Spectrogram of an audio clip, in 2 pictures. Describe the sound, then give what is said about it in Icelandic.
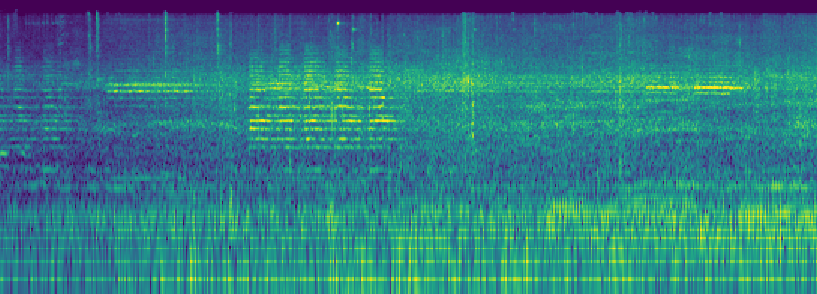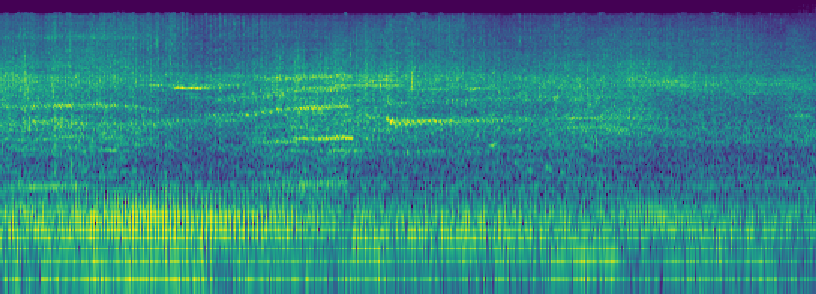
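Dense street traffic in the city of Varanasi (formerly Benares), India, rumbles steadily with engine noise and motorbikes. Several horns honk in short overlapping bursts early on, with more scattered honks later over the constant din. The sound comes from a short video work in a photography exhibition. “hljóðmyndin kemur úr einu verkan á síningunni frá Indlandi.”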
